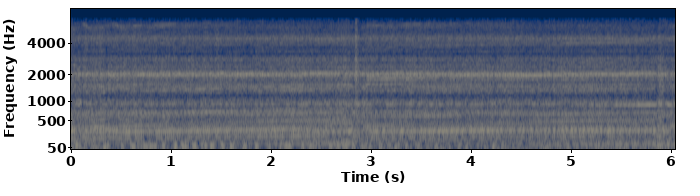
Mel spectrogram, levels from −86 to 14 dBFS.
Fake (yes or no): no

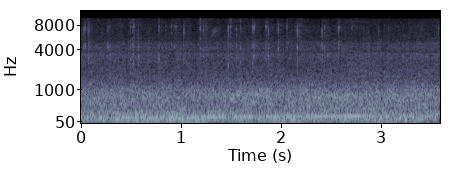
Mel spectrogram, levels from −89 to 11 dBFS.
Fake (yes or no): no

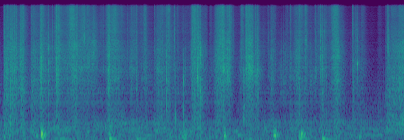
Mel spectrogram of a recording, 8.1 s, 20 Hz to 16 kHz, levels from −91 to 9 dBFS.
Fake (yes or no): yes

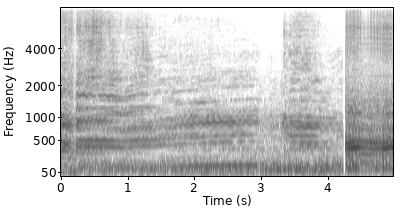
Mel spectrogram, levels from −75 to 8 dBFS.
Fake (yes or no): no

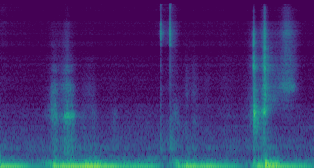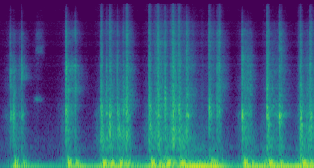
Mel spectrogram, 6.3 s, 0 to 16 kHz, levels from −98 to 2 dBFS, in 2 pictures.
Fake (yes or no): yes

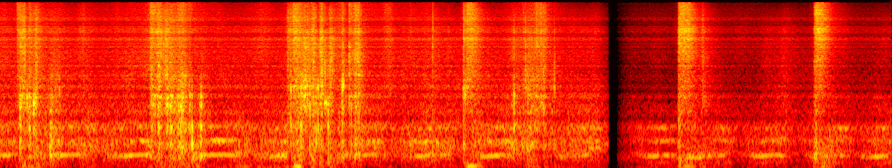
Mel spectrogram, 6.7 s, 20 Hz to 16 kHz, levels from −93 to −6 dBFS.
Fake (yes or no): yes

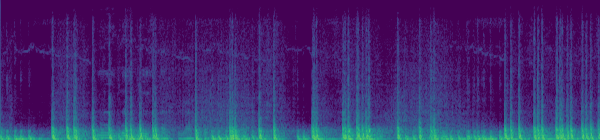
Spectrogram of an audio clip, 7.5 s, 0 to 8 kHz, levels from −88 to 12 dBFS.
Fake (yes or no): no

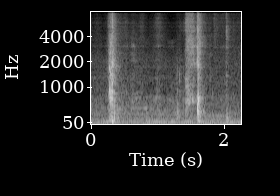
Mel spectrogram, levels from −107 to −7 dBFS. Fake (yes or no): yes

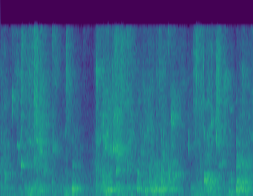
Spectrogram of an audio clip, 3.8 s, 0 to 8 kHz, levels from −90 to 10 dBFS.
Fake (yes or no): yes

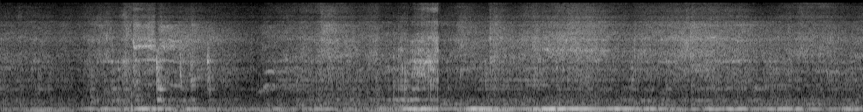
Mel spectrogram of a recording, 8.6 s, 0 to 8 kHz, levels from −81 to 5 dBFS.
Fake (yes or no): yes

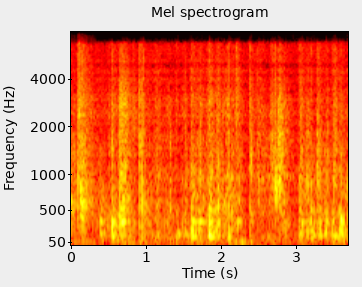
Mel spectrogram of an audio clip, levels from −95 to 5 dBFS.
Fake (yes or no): yes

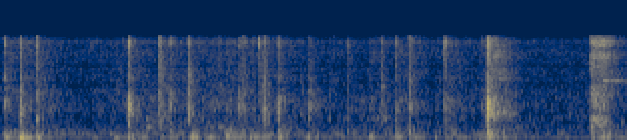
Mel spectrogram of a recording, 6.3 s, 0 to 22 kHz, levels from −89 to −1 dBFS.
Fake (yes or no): no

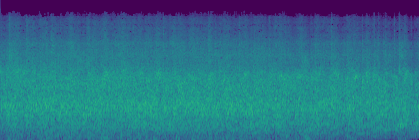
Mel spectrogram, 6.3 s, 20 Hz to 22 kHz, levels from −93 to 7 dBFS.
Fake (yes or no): yes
